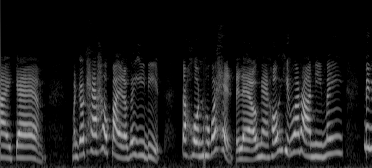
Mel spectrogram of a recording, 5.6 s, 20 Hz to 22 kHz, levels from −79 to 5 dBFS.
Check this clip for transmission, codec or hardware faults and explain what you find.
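Two short, hard-edged silences interrupt the speech, both caused by a gap between stream segments. At 1.02 s and 3.05 s, on the boundaries of segments about 1.0 s long, the timestamps leave 8.7 ms and then 14.4 ms uncovered, and the player fills each hole with silence. Unlike a packet dropout, no speech is lost: the sound resumes exactly where it stopped, just slightly late.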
